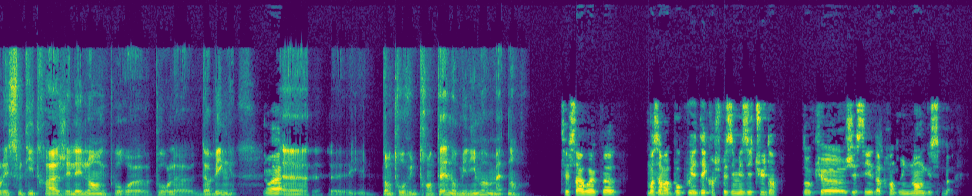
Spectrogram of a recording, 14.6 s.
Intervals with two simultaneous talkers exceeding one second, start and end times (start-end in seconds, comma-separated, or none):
none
